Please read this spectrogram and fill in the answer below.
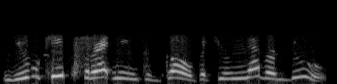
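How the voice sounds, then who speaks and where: A woman's voice: sits high, lively intonation, measured pace, no room sound. A woman playing an outgoing, teasing gallery worker in a radio play, talking in a playful, emphatic way. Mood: playful, friendly. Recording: tinny, phone-like narrow sound.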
